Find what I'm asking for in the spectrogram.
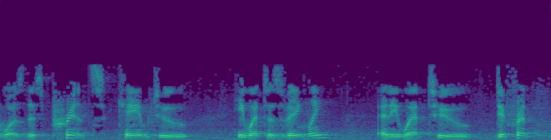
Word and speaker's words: Zwingli: Now we move to the Swiss Reformation, and this will associate Ulrich Zwingli, U-L-R-I-C-H, with Zurich, a city in Switzerland. Z-W-I-N-G-L-I. It's pronounced in English like it is spelled with a T-S-V. Zwingli. That's the correct English pronunciation.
